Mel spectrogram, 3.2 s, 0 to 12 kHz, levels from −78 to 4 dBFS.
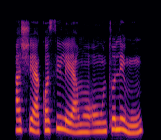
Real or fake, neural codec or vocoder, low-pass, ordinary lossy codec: real; none; 7.2 kHz; none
